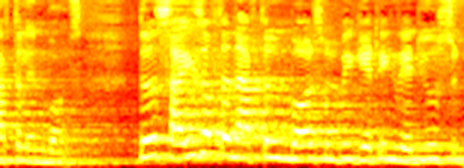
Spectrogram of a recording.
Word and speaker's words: naphthalene: You cannot simply say naphthalene. The spelling is different. NAP, this H is there, H is silent.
